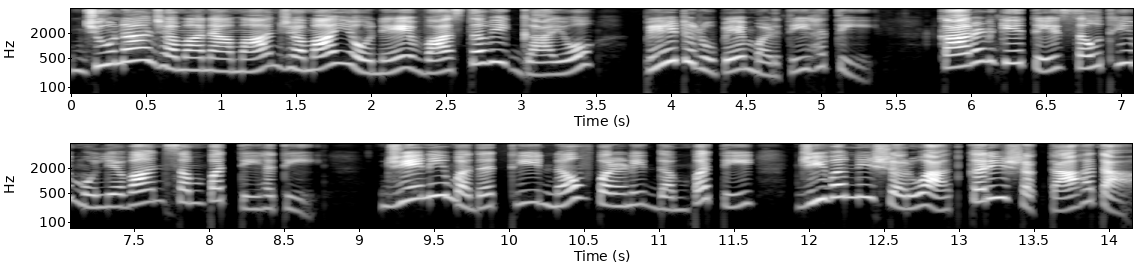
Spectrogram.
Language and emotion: Gujarati, neutral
